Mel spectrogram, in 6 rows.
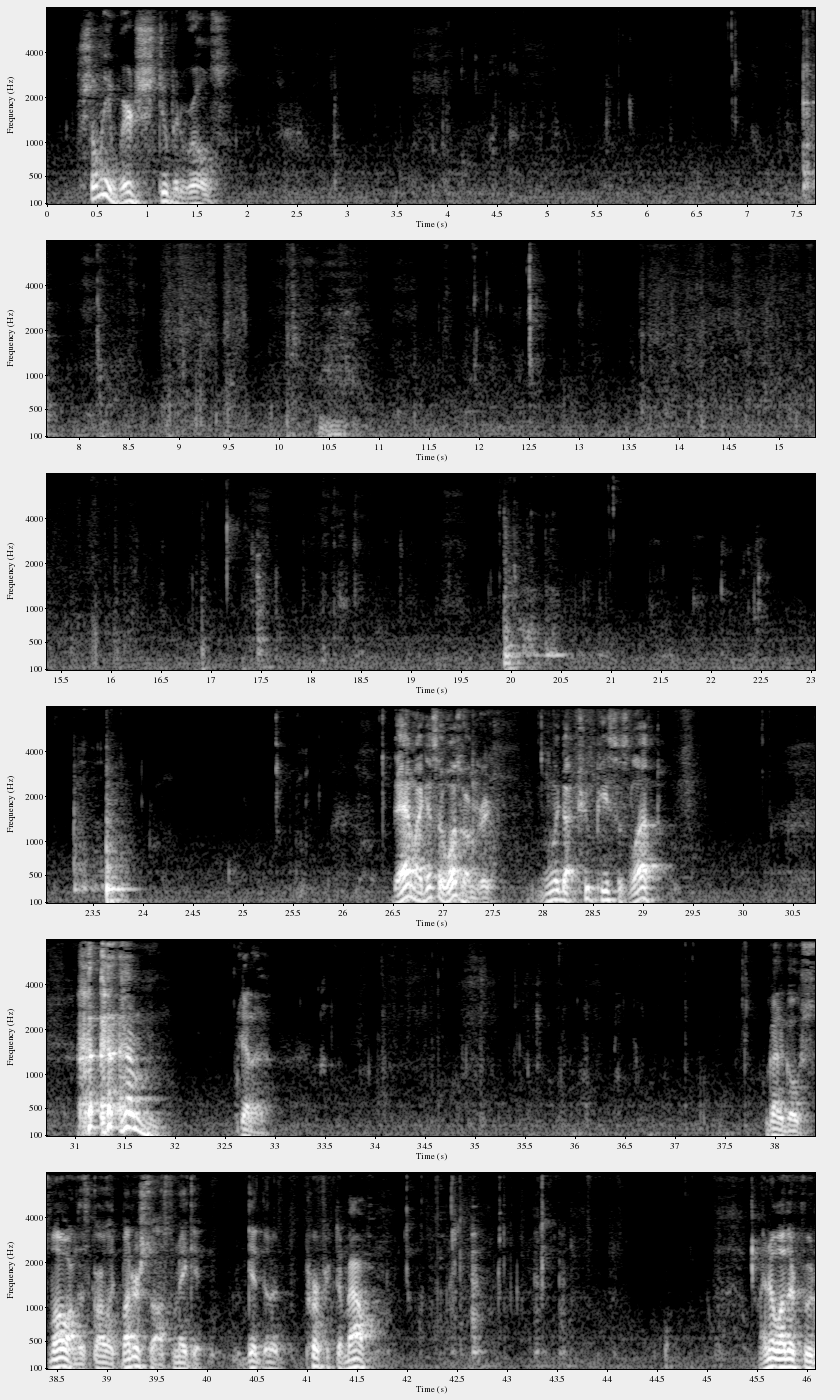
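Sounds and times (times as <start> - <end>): man chewing with mouth clicks: 1.9 - 8.8, 10.1 - 13.5, 16.0 - 19.9, 20.6 - 23.2, 24.8 - 26.5, 32.1 - 37.9, 41.8 - 45.6.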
